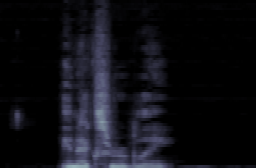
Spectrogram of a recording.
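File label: "inexorably", Australian English; pronunciations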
